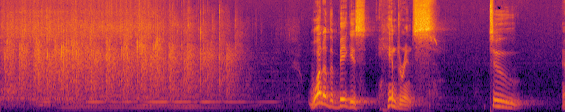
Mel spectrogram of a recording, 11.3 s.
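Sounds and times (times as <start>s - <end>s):
audience applause: 0.0s - 5.4s
speech: 6.2s - 8.7s, 9.8s - 10.5s.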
